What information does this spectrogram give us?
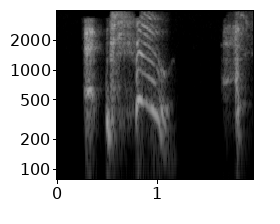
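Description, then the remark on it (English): A loud sneeze, a sharp breathy burst that breaks into a voiced, falling 'choo', followed a moment later by another short explosive burst. No one speaks. “Bless you”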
